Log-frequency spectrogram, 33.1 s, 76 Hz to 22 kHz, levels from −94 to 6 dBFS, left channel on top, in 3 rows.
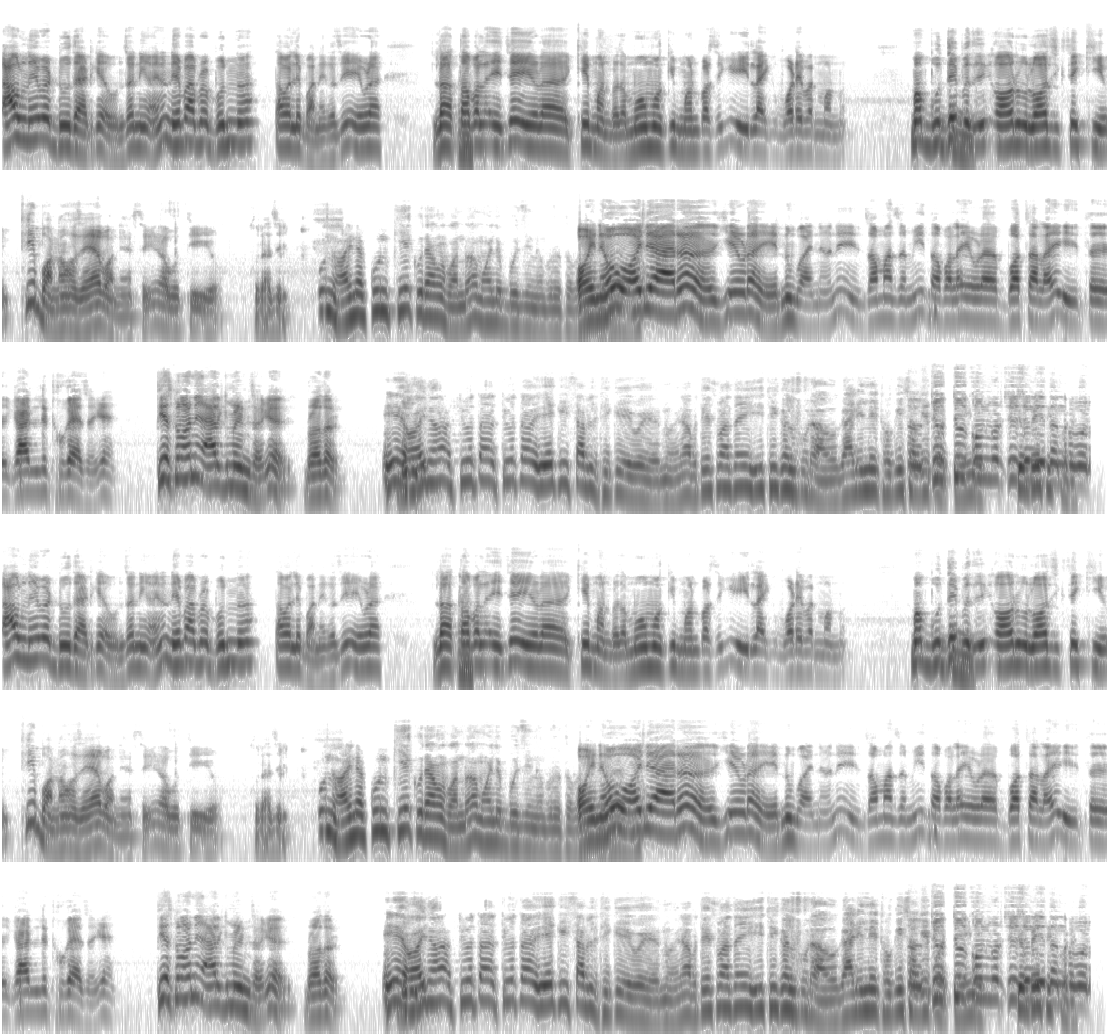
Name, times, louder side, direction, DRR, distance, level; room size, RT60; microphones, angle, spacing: voice 1, 0.0-3.8 4.3-8.4 9.1-13.2 13.6-13.9 16.8-23.2 23.7-25.5 26.1-26.3, left 3 dB, 45° left, 0.8 m, -31 dB
voice 2, 14.2-17.3 25.9-31.9 32.3-32.5, right 1 dB, 30° right, 1.5 m, -34 dB
voice 3, 31.2-33.0, equal, 5° right, 4.7 m, -34 dB
head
